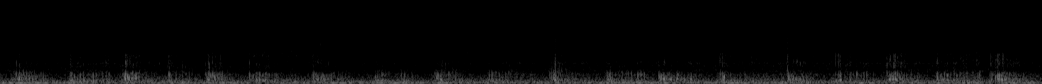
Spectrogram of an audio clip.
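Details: Chubby orange tabby cat purring while being cuddled; a low, steady rumbling purr pulsing roughly twice a second throughout, with faint rustling and a few soft clicks.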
